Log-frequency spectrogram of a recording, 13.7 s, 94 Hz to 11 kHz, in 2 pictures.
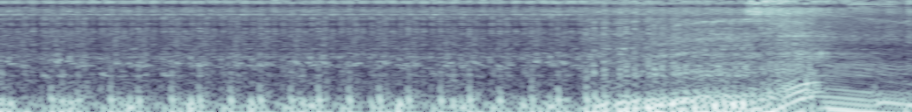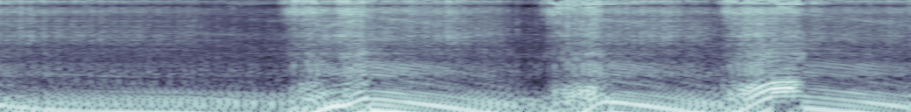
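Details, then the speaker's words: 2005 Yamaha Road Star 1700 V-twin, first start after years sitting, enrichment cable seized: revs climb unevenly and stumble on throttle opening with sharp pops; hesitation and backfires off idle, owner expects it may die under load. "but it did start did have some hesitation and some backfires um which you can't really tell with that hesitation from the very start of the throttle when you actually put it under a load it's probably gonna die"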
